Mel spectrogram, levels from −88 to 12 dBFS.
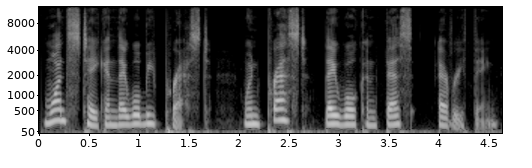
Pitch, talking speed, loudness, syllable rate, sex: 190 Hz, 155 wpm, -19 LUFS, 5.0 syllables/s, female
